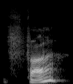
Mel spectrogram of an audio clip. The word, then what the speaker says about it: pho: They serve pho, I think you pronounce it. Yeah. It's not spelled like that.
